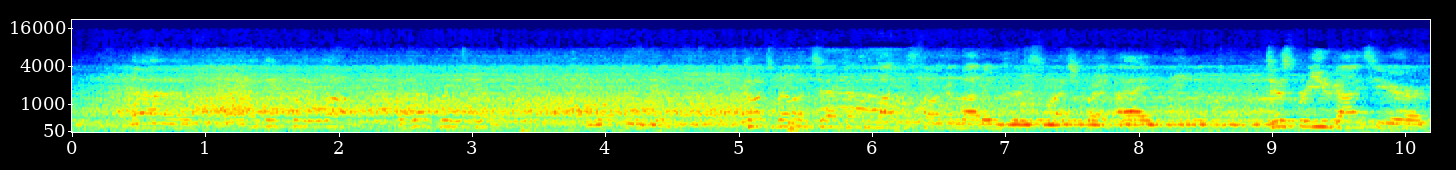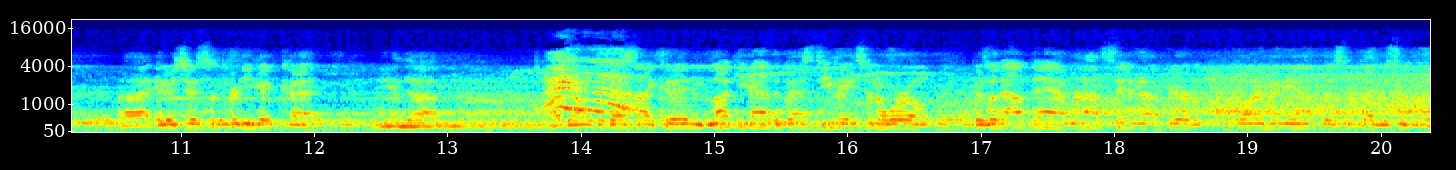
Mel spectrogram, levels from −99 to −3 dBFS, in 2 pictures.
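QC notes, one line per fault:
Nothing stood out on listening to the audio.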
